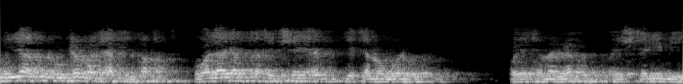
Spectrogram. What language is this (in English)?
Arabic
